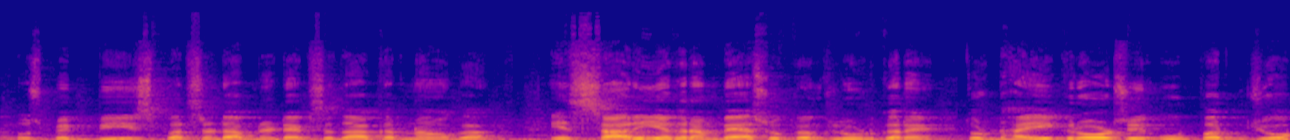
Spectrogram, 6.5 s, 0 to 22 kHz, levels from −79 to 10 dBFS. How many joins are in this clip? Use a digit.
2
